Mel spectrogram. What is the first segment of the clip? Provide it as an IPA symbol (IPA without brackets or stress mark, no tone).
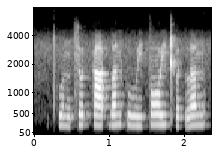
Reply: kʷʰ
